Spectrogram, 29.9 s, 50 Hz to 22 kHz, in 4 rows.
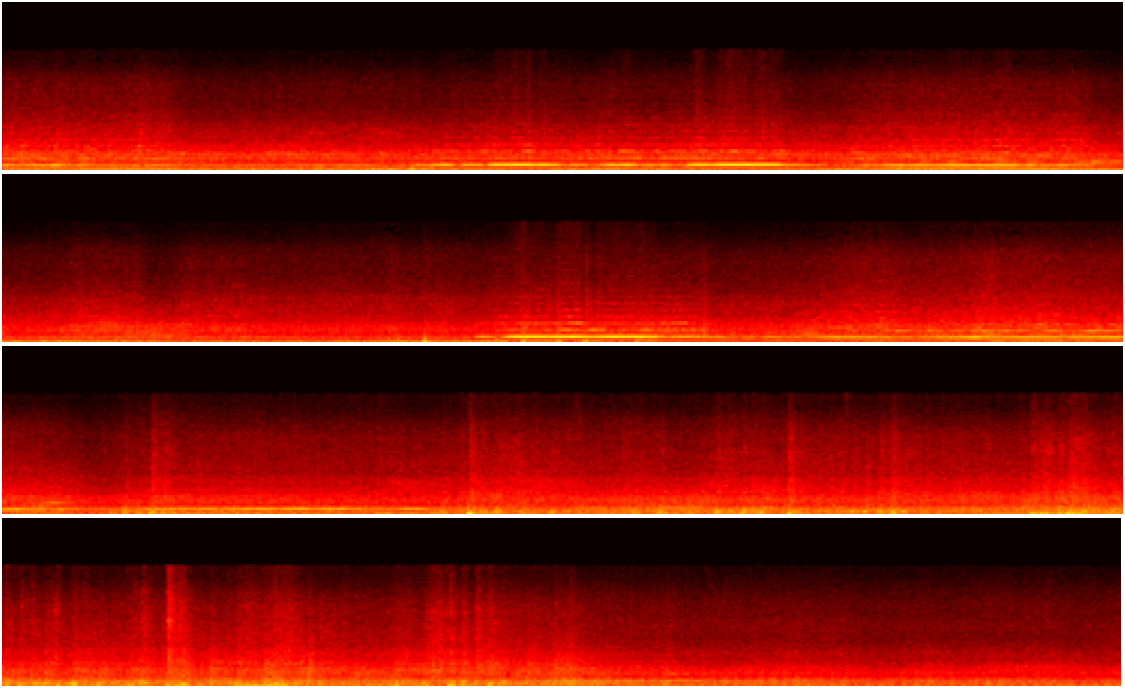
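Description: Express train heard from an open coach door at about 127 km/h: the locomotive's horn sounds in a series of long, steady blasts through the first half, over the rush of wind and wheels. After the horn stops, the rattle of wheels on the track takes over, with a few sharper knocks.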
